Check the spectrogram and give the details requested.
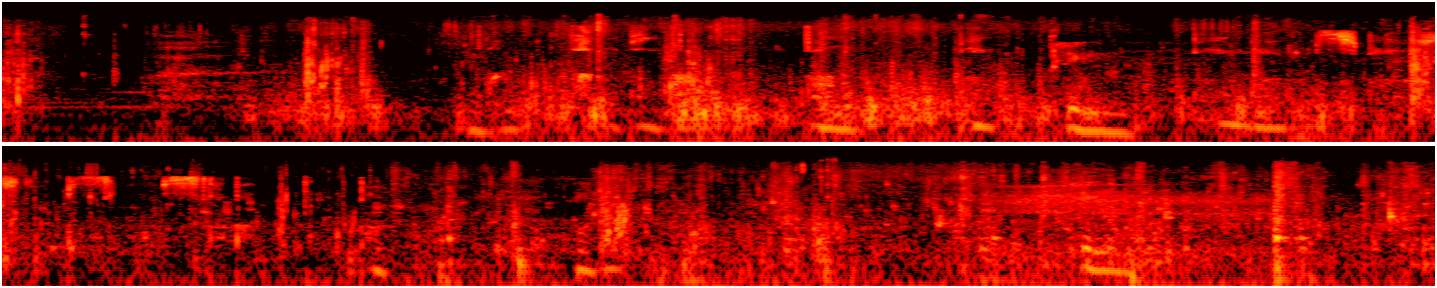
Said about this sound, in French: En position de foetus, le pavillon de mon oreille est collé à la paroi. J'entends un clapotis incessant, un son qui roule et résonne dans tout le bateau tambour. L'eau joue pour moi un baume cicatrisant.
